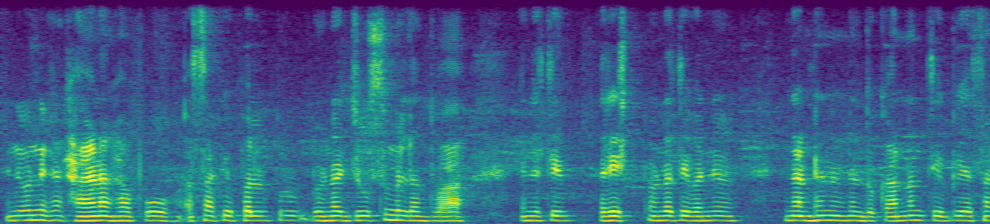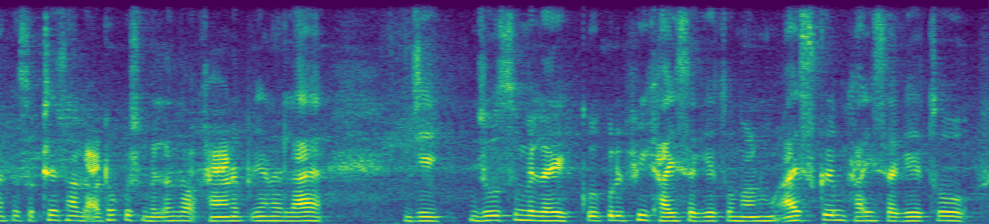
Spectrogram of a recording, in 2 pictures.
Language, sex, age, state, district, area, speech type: Sindhi, female, 60+, Madhya Pradesh, Katni, urban, spontaneous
